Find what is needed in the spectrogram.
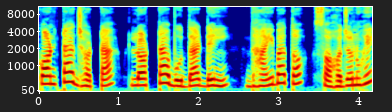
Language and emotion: Odia, neutral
